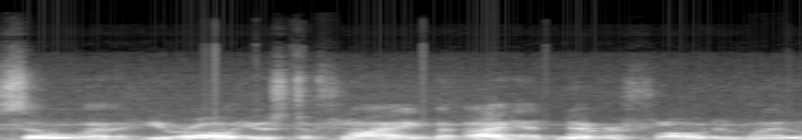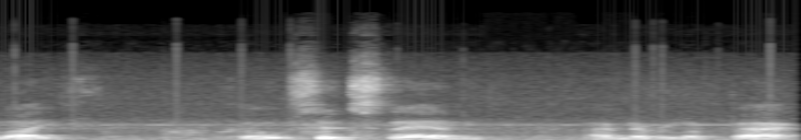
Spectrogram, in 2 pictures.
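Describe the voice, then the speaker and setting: Over noticeable background noise, a woman with a very deep, low pitch speaks at a fairly slow pace with ordinary pitch variation. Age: old. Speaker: grandmother. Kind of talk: family interview answer.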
